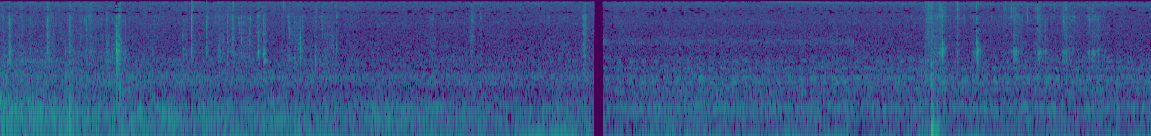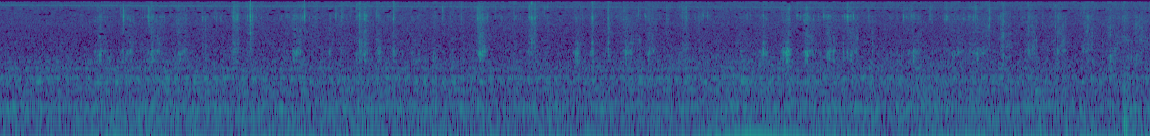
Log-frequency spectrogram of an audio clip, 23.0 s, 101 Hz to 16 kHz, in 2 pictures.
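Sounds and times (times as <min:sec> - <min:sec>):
crunchy nibbling clicks: 0:00.0 - 0:03.5.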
